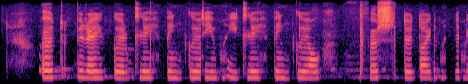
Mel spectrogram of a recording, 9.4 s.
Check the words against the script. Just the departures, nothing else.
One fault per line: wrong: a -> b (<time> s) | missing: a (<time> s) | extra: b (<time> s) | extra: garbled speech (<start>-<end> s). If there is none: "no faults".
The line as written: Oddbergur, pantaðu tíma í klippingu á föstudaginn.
wrong: pantaðu -> klippingu (2.7 s)
extra: garbled speech (8.6-9.3 s)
